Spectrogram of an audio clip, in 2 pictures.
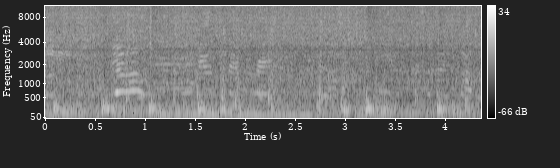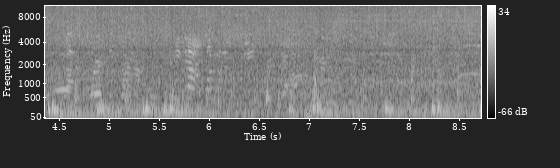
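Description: A parade vehicle's engine running low and steady as it rolls past at walking pace, under people's voices around the street.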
